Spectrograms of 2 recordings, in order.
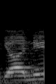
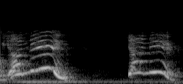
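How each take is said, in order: First: Said in the usual way. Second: Much higher, louder, stretched out y'all knew; high accusing squeal. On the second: Real, not acted. Calling out friends who hid the plan, in a high squeal. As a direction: jab it at them in a high squeal.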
